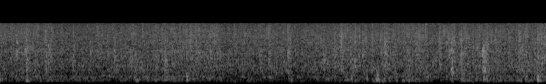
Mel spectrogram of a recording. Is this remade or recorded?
recorded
